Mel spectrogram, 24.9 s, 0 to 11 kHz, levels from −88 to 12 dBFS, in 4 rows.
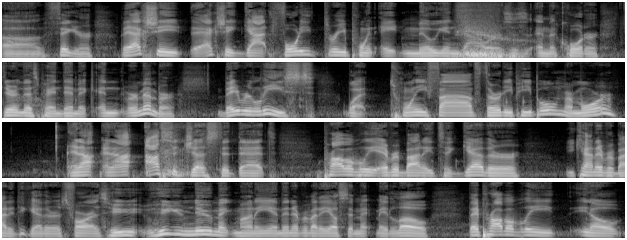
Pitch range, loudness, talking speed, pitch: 105-135 Hz, -16 LUFS, 150 wpm, 120 Hz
